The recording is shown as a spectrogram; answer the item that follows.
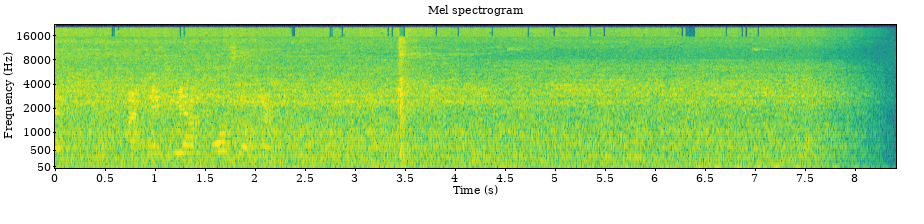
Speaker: sadly that was a bit of a false positive however there was good news just one minute um it ran on 11 again after a couple seconds so i did the whole thing one more time it ran on 11 again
